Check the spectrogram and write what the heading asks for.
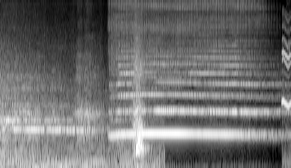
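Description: Comedy sound-effect music: held electronic tones ring over the scene. A new, lower tone comes in about one and a half seconds in, with a sharp hit just after it, and the bass drops away near the middle.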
